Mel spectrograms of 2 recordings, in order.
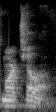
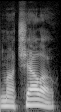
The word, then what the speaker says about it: Marcello: It was Carlos Marcello. That's right. I was calling him Marcello for about four chapters. But Marcello is the Italian pronunciation.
